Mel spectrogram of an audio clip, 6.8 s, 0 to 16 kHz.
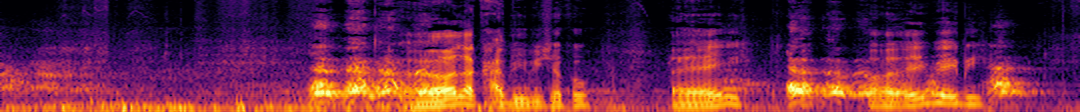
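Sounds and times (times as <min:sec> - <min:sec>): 
dogs barking: 0:00.0 - 0:00.6, 0:01.9 - 0:02.9, 0:04.5 - 0:06.6
speech: 0:01.9 - 0:06.3.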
